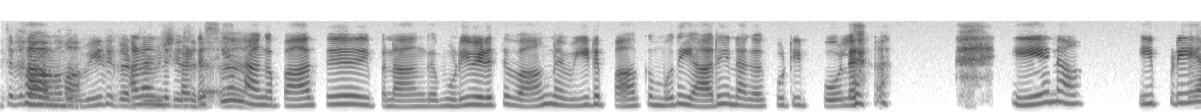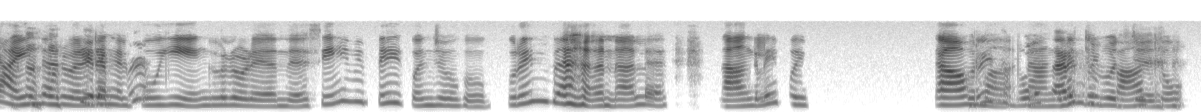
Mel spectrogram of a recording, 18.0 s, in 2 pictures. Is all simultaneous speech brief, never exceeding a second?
No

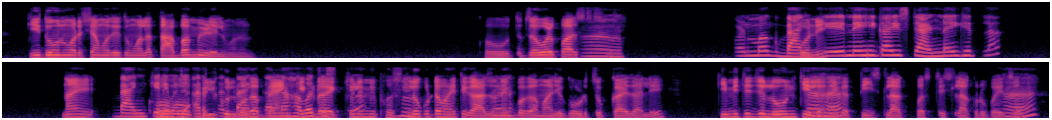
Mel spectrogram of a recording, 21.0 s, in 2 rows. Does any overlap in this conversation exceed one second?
Yes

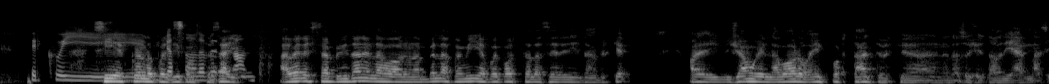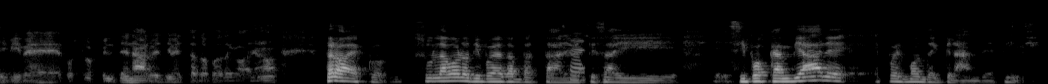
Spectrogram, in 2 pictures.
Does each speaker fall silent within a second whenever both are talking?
No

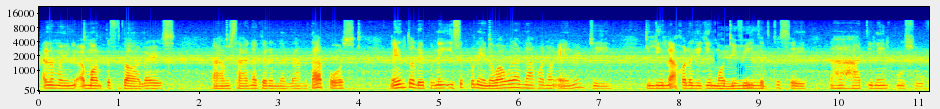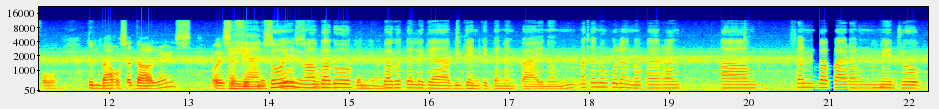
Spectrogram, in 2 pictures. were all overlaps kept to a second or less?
No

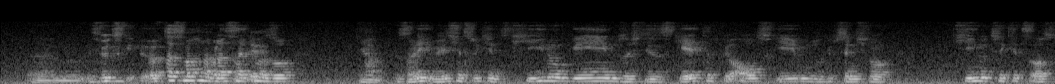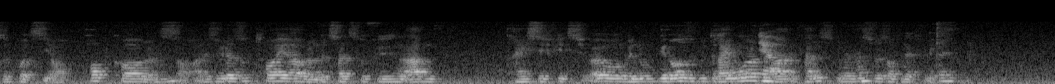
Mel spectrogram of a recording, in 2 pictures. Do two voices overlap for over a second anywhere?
No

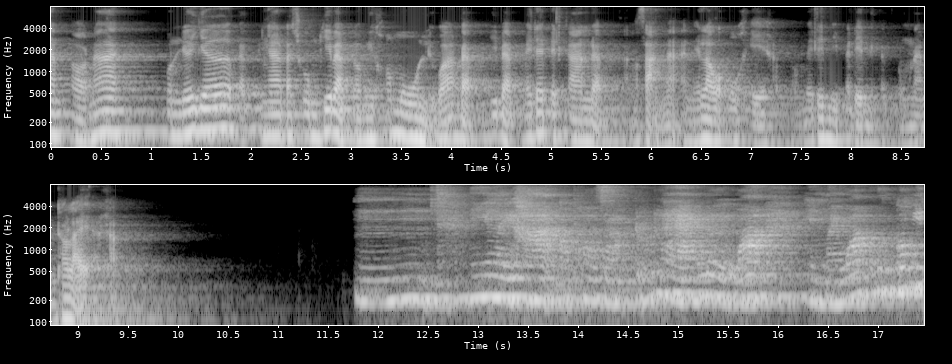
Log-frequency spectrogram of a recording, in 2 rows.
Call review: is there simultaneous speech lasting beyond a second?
No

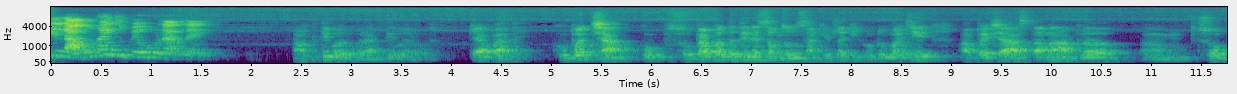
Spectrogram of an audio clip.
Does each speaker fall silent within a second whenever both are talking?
Yes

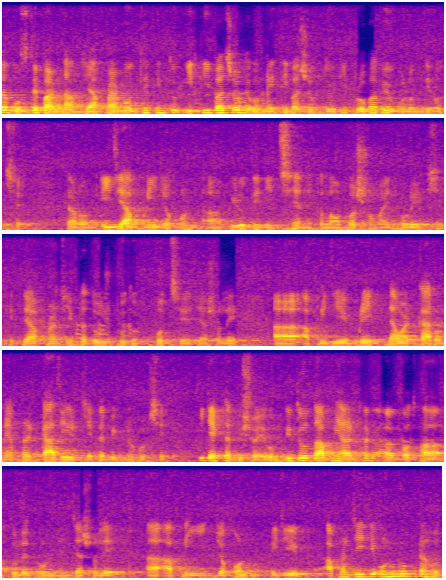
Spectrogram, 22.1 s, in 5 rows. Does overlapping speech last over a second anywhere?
No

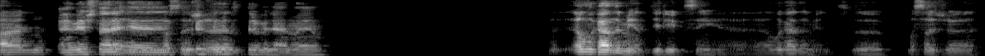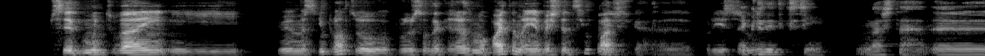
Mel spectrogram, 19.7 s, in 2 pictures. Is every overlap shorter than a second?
No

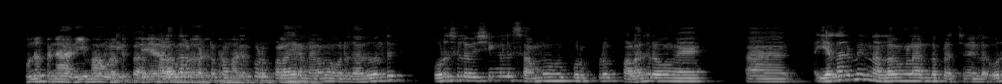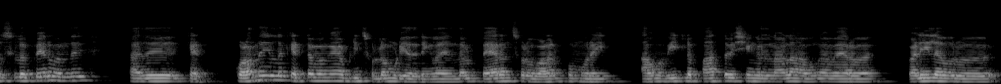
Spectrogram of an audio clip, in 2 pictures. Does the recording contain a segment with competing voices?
Yes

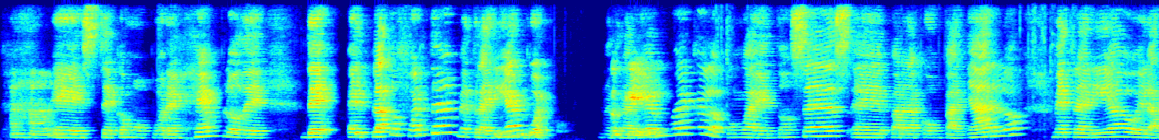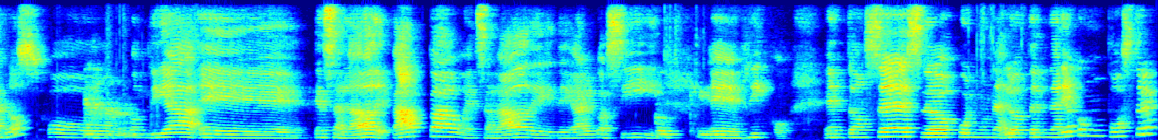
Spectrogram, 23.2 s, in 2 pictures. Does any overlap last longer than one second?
No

